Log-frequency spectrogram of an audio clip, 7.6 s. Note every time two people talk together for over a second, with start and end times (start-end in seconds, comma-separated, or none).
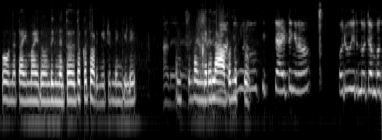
none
